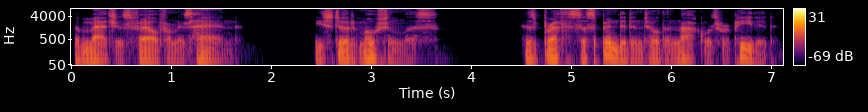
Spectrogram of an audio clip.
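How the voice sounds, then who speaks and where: A man's voice: extremely low pitch, expressive, measured pace, sharp tone, breathy edge, dry recording, studio quality. A man giving a dramatic scripted narration of a horror story.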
